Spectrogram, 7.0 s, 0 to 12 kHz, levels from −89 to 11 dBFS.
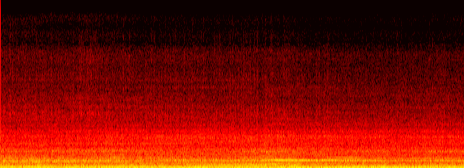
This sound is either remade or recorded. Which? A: recorded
